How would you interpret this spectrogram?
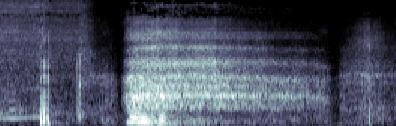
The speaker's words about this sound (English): Just breathing in. Oh, yeah. Breathing out. Oh, that was a good one. Another breathing in. Oh, yeah.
